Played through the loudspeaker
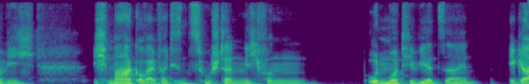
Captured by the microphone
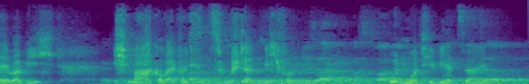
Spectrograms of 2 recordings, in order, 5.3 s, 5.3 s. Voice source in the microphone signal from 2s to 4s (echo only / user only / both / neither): both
